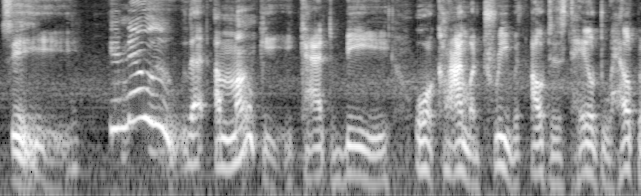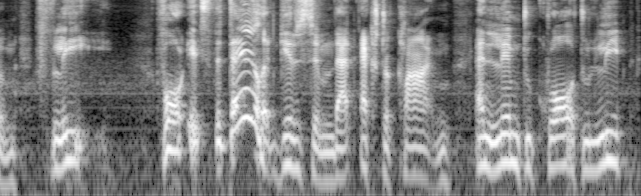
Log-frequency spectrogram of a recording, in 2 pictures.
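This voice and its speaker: A storyteller narrating a rhyming bedtime story in a theatrical, drawn-out way with dramatic swoops. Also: mid-range voice, fairly bright tone, husky. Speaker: storyteller, author reading own story.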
